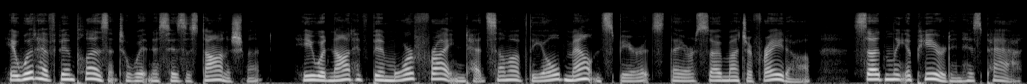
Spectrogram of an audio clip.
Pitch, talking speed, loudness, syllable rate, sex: 190 Hz, 200 wpm, -18 LUFS, 5.2 syllables/s, female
